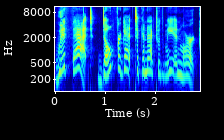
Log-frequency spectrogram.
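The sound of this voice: A woman puts on a hoarse character voice with a high pitch and lively intonation. She keeps a moderate pace.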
